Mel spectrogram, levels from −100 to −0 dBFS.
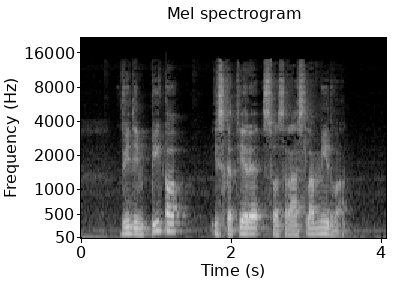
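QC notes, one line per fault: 1.12 s and 3.30 s, damaged data in a compressed stream: two brief glitches, each about 12 to 14 ms long, cut sharply into the speech. A stretch of the compressed data is corrupt at each point, so the decoder misreads those frames and loses sync until it locks onto the next valid frame header. That momentary garbage becomes the short glitch.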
